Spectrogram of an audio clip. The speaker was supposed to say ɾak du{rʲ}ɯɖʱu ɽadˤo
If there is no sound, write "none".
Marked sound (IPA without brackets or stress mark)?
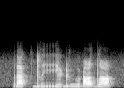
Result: rʲ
